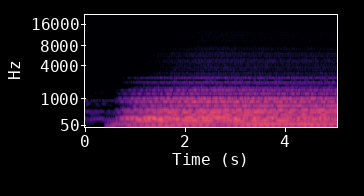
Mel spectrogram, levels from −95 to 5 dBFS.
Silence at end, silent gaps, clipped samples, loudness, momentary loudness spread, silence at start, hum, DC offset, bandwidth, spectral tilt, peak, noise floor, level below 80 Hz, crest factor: 0 s; none; under 0.1%; -37 LUFS; 6 LU; 0.45 s; none; under 0.1%; 7.4 kHz; -10 dB/octave; -24 dBFS; -67 dBFS; -48 dBFS; 12 dB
